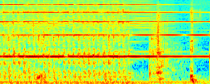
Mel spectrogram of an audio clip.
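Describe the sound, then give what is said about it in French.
A telephone bell rings steadily, a continuous bright, high trilling tone that holds at an even level, with no talk over it. “Belle sonnette.”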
